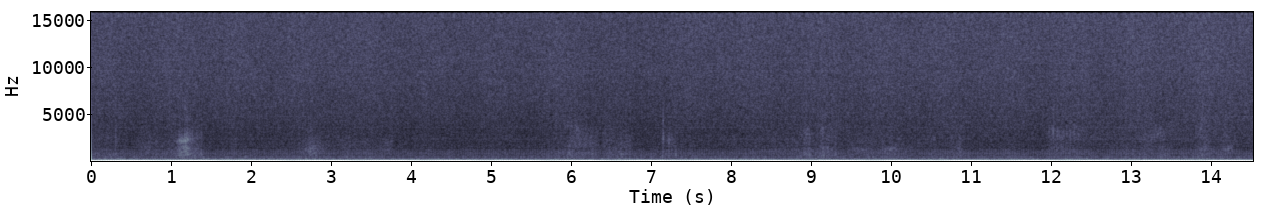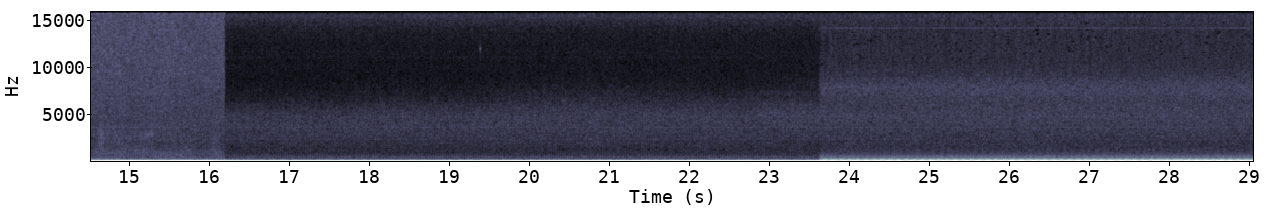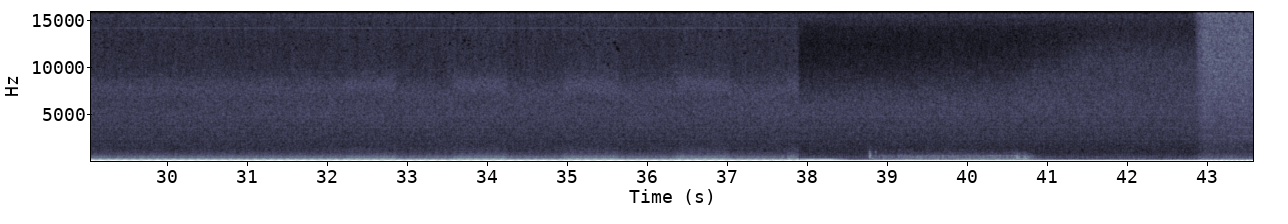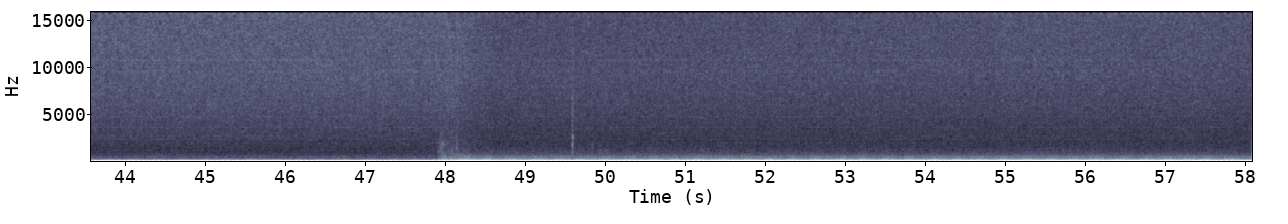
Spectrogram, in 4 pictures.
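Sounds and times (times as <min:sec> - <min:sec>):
deep throbbing electronic drone: 0:00.0 - 0:20.5, 0:22.8 - 0:58.0.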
